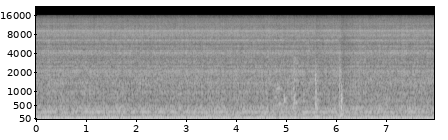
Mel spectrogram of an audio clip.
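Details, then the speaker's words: J. G. Brill gasoline motor car 120 after top valve gear work, running again: steady even engine at constant speed, a couple of brief handling clanks, motor sounds healthy and settled. "As you can hear, the car is now running."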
